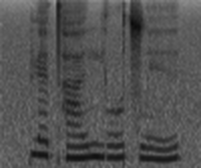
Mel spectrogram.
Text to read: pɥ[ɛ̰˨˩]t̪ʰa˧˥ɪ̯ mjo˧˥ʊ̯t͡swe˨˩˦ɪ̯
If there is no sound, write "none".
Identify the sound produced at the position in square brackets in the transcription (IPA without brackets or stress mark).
ɛ˥˩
